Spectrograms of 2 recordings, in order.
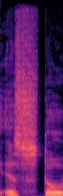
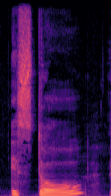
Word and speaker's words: Estou: Estou. – Estou. So listen to how she kind of goes, at the end of that word.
